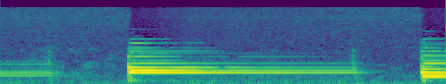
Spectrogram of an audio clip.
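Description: Electronic keyboard on a piano voice playing slow, held chords: a chord that is still ringing is let go about half a second in, then a new chord is struck just after a second, held and slowly fading, and let go near the end.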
